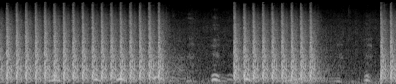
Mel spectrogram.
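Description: Loud bursts of rapid automatic gunfire: a long rattling volley, a short pause, a second burst, then another begins at the end. Faint voices sound in the gaps.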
